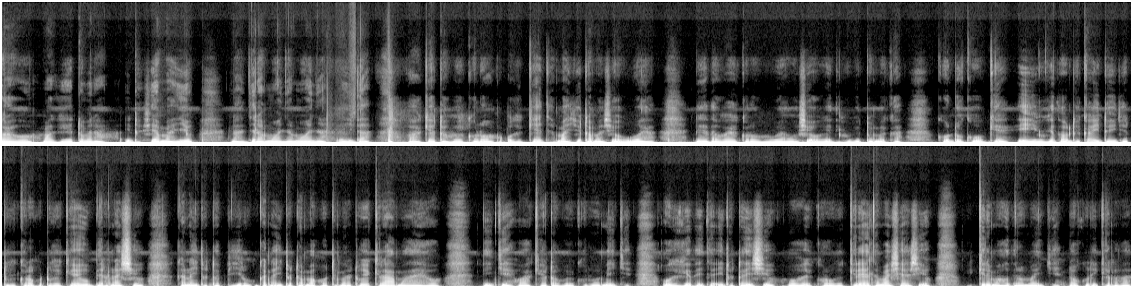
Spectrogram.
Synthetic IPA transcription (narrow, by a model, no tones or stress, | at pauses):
kɔɾaɣwɔmaɣeɣetomeɾaidɔʃiamaɦiɔnad͡ʒeɾamwaɲamwaɲaeiðawakeataɣwekɔɾɔoɣekead͡ʒamahiotamaʃiɔ̰ɣuajaneɣɛðaoɣaɣekɔɾoɣoɣajaoʃiɔ̰oɣḛðiɣoɣetomɛkako̰ndoko̰ɡeḭhiɣoɣeðɔdɛkaidoiɾiatoɣekɔɾa̰ɣɔtoɣekḛhubeɾanaʃijɔkanaidɔtapiɾokana̰idɔtama̰ɣotimaɾatoɣekeɾaamaɛhɔnḭːŋɡewakeɔtaɣekoɾwɔnḭːɡeo̰ɣeɣḛðḛɲa̰ʔidɔtaḭsiɔoɣaɣekɔɾa̰oɣekeɾḛa̰ɲamaɕiaʃiɔoɣekeɾemaɦoðeɾɔmaiɡenaokoɾikanaɣa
